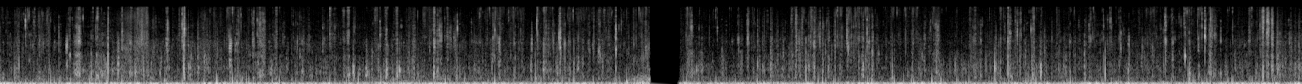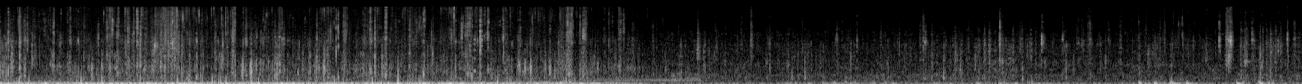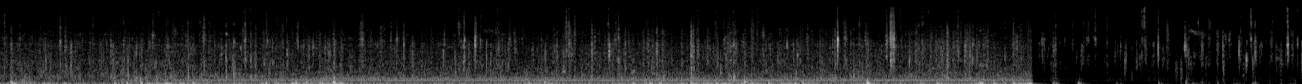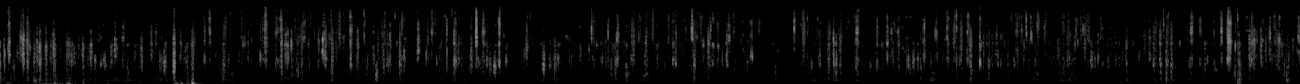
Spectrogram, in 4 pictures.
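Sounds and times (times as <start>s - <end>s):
faint steady hum: 0.0s - 36.4s
low rumble: 0.0s - 36.4s
wet chewing with lip-smacking: 0.0s - 52.0s.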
